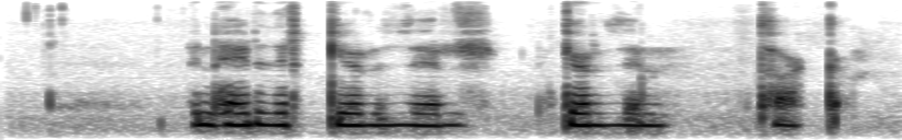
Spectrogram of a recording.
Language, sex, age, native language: Icelandic, female, 9, Icelandic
